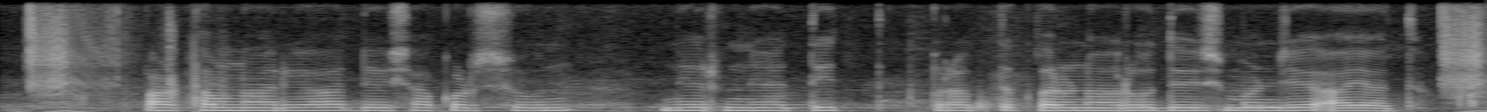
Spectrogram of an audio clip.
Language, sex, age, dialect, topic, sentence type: Marathi, female, 31-35, Southern Konkan, banking, statement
